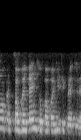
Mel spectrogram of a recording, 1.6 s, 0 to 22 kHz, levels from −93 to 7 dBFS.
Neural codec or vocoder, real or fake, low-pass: none; real; 5.4 kHz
